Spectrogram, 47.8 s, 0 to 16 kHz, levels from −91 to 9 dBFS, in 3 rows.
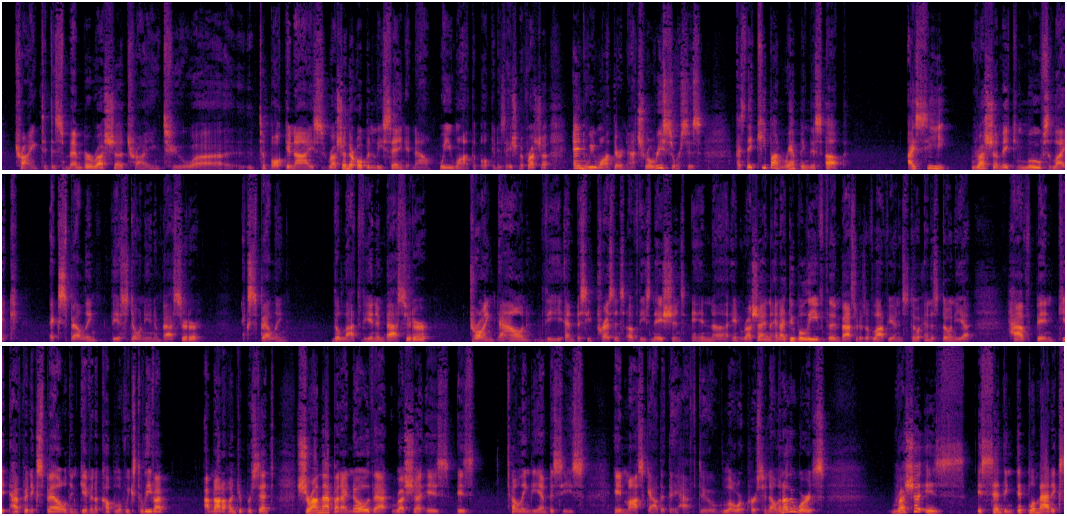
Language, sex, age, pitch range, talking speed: English, male, 40-59, 120-150 Hz, 150 wpm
